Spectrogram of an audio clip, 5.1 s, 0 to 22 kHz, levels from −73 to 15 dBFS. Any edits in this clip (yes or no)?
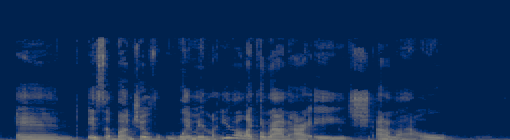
no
